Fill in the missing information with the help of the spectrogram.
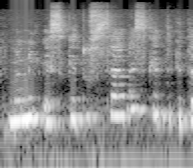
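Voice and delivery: put-on high, teen daughter whining "Mami"; mother retells her teenage daughter explaining herself, high and whiny; daughter pleading. Daughter voiced in story.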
